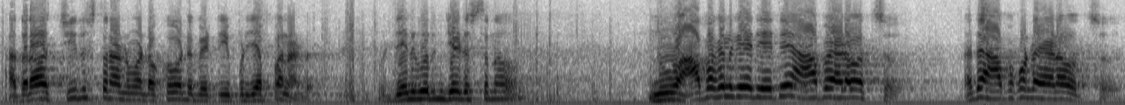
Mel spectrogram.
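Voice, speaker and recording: A man with a high voice rushes through a spiritual discourse, breaking off to chant Sanskrit verses slowly. His talk rings with the long reverb of a hall, and a faint hiss sits behind it. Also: a bit bright. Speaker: Gita lecturer. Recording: echoey hall with faint noise.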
